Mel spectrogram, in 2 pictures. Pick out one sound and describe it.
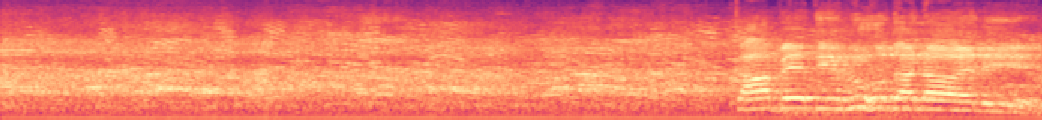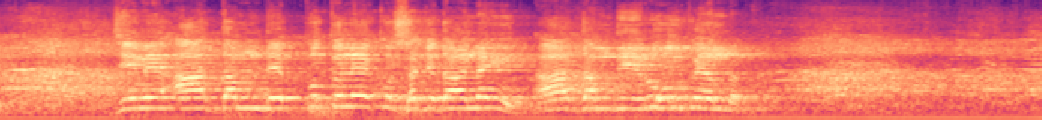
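A large crowd of men chants and shouts in unison.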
